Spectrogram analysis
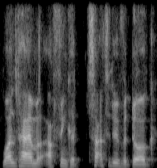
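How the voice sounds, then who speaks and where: A man's voice: medium pitch, quick pace, no echo, studio quality. A middle-aged man hosting a live panel stream, slangy and rambling, laughing often. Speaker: host. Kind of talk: casual panel chat.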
